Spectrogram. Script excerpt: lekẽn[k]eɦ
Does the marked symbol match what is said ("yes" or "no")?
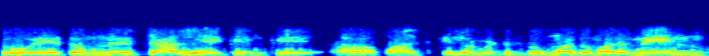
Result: yes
